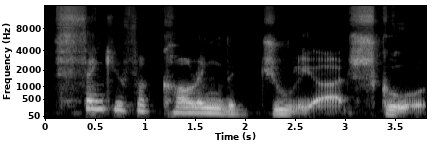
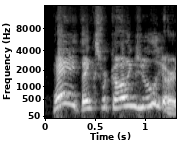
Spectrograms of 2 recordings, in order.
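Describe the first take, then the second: First: The tone is stern and intimidating. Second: The tone is casual and friendly.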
